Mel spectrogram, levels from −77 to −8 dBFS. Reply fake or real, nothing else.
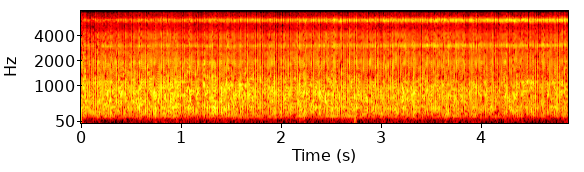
fake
